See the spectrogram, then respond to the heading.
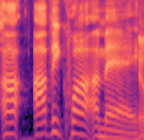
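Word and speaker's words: Avi Kwa Ame: Would you like to just, again, let everybody know what the actual pronunciation is? – Aviqua Ame. – Okay, very good.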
